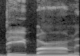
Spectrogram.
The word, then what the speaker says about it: Dee Bomb: Once again, I am Dee Bomb.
